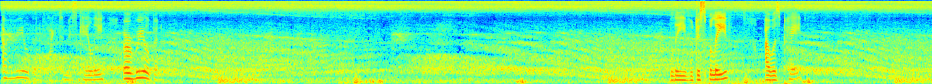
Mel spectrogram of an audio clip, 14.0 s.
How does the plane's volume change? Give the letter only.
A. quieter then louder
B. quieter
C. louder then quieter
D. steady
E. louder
D.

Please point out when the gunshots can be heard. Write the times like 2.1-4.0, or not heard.
not heard.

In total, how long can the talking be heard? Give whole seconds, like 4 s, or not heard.
4 s.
